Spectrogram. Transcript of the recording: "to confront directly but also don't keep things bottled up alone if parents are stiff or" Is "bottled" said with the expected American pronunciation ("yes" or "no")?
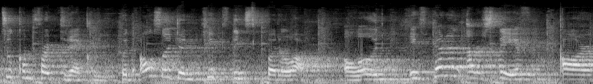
no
